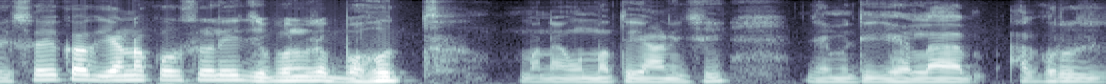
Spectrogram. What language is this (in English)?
Odia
